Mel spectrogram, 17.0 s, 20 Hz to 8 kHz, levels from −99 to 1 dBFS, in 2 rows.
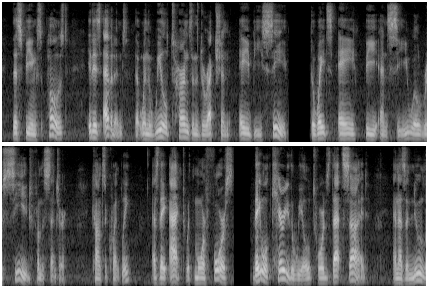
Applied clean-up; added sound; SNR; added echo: none; none; none; none.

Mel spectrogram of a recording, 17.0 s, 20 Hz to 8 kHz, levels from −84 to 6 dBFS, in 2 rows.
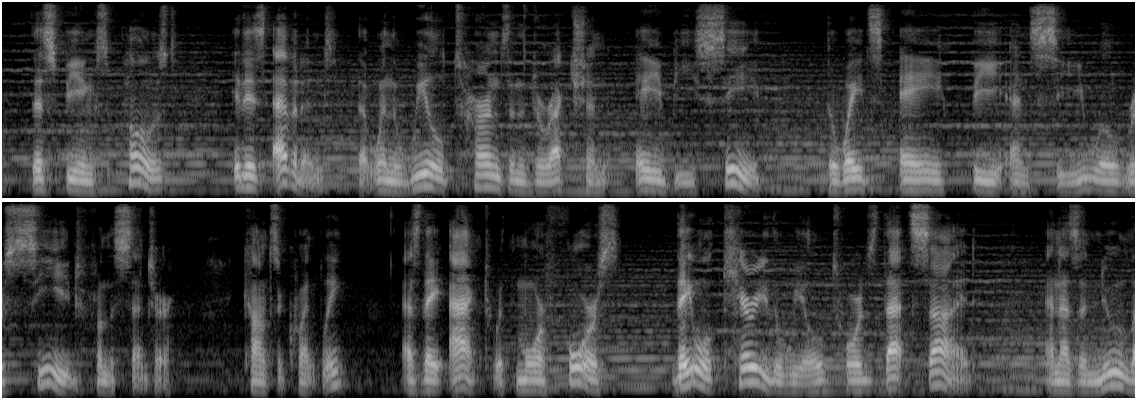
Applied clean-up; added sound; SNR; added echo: none; Musical instrument; 17 dB; none.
